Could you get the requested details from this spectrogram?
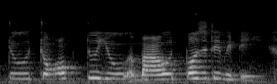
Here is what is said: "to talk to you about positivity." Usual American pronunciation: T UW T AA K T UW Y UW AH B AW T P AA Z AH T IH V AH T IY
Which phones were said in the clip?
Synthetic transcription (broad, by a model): T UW T AA K T UW Y UW AH B AW T P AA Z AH T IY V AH T IY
